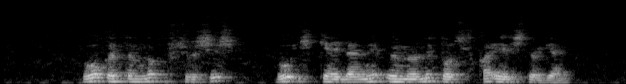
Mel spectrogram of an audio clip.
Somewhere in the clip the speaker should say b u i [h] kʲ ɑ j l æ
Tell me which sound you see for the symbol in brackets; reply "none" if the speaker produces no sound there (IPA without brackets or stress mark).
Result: h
